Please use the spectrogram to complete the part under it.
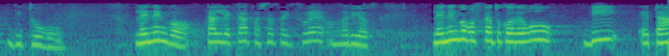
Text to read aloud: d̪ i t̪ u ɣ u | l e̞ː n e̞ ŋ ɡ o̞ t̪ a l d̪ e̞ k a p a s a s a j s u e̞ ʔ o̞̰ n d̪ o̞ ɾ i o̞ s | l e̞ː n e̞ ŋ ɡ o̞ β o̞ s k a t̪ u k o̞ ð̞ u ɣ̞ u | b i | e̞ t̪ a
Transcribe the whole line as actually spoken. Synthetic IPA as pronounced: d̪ i t̪ u ɣ u | l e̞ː n e̞ ŋ ɡ o̞ t̪ a l d̪ e̞ k a p a s a s a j s u e̞ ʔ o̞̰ n d̪ o̞ ɾ i o̞ s | l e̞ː n e̞ ŋ ɡ o̞ β o̞ s k a t̪ u k o̞ ð̞ u ɣ̞ u | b i | e̞ t̪ a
